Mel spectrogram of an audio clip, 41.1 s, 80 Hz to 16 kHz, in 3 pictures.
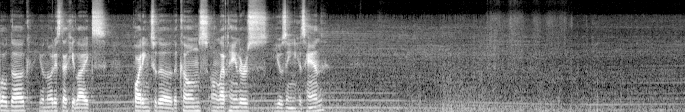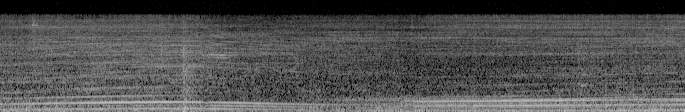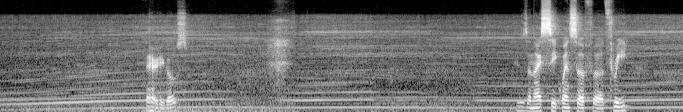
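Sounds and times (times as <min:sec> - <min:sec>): motorcycle engine: 0:00.0 - 0:41.0.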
